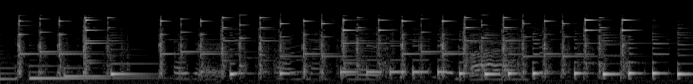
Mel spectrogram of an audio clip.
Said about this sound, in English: So I think I'm about to play. The xylophone sounds really shoo-shoo-esque. No matter what you play.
